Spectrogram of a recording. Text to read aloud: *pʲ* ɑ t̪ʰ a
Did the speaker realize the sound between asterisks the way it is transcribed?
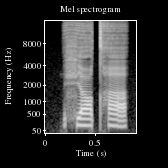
no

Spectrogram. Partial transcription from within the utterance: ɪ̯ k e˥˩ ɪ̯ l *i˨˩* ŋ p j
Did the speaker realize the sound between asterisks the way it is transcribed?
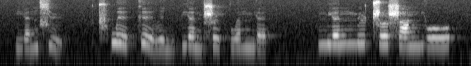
yes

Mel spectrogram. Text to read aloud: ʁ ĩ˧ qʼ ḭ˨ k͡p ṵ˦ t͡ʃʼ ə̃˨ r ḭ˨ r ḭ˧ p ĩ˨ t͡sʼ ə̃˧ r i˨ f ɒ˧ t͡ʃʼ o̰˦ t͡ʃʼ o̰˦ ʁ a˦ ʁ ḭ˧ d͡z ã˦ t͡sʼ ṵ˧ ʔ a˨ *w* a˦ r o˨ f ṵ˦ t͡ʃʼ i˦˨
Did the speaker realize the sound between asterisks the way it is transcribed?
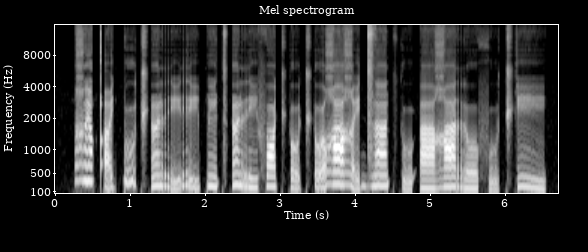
no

